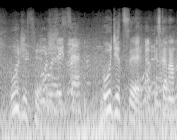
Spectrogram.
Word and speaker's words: Užice: How do you pronounce this city? Is it Uzice? Užice. Užice. Užice. Užice. इसका नाम है Užice. हम बोलते थे Uzice. No. Už. Užice.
